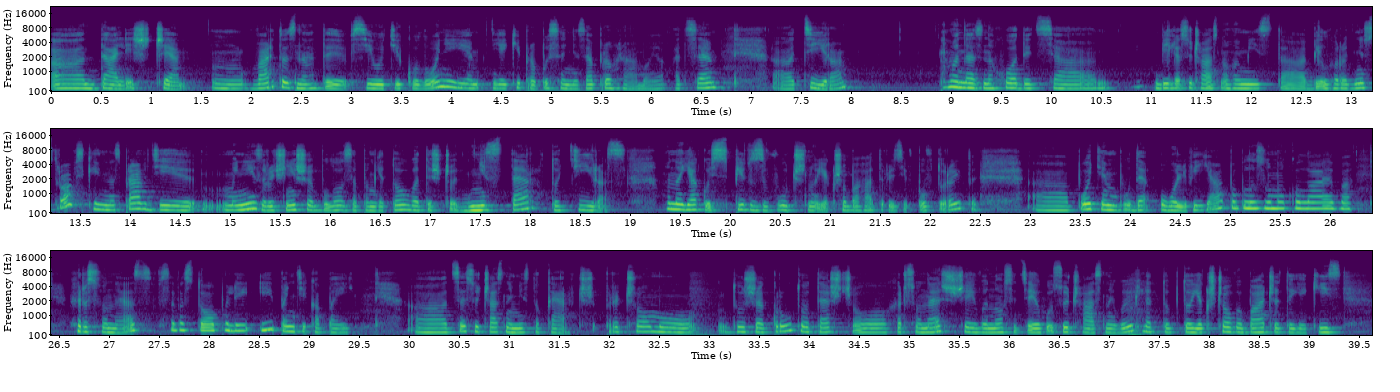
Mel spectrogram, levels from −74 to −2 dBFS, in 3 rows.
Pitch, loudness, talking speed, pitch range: 210 Hz, -25 LUFS, 100 wpm, 195-235 Hz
